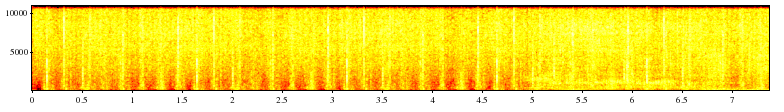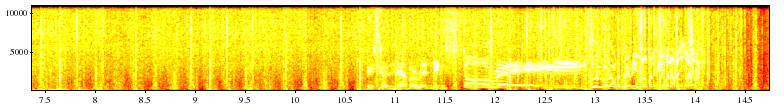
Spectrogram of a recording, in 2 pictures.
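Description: Pigeons flutter and flap their wings.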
